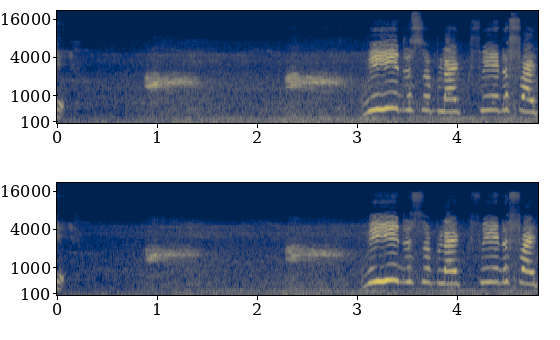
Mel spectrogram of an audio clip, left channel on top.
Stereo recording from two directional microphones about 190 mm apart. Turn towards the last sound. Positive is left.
turn(degrees=-10)  # may be behind; listen again after turning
